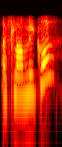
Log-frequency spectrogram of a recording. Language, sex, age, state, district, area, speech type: Kashmiri, female, 30-45, Jammu and Kashmir, Bandipora, rural, conversation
